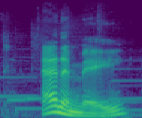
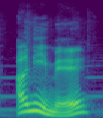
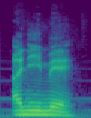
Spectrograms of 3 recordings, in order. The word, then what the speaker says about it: anime: example of this is the word anime, which as you can hear again, has a diphthong at the very end when pronounced in English, anime, while in French and Japanese, they sound almost the exact same.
